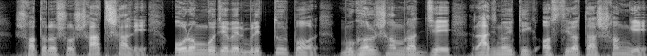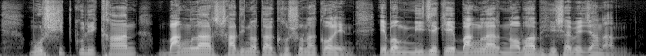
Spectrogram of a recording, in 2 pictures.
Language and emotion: Bengali, neutral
